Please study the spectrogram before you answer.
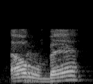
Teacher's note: الهمزة مرققة، الراء مفخمة، الباء مرققة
